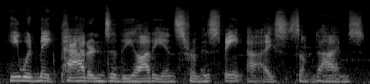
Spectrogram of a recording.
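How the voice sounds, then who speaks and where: Guy doing a nervous earnest weirdo podcast host, stammers and rambles, kinda bright sharp voice, bit of background noise. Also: medium pitch, fairly even intonation, close to an everyday voice. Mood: wistful, rambling. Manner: halting, hesitant, stammering rambler. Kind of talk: improvised comedy podcast banter.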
